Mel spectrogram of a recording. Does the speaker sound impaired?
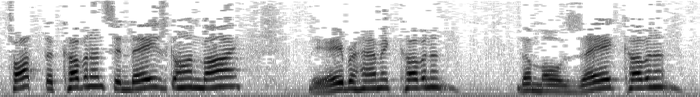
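No.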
